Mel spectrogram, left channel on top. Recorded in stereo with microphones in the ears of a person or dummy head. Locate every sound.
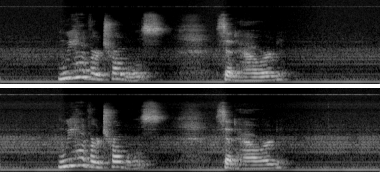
0.6 s a woman speaking: 30° right (ahead or behind), 2.5 m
